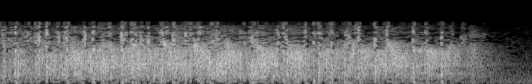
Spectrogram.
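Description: An audience applauds: dense, steady clapping holds at a fairly loud level for about four and a half seconds, then tapers off quickly. No one speaks over it.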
